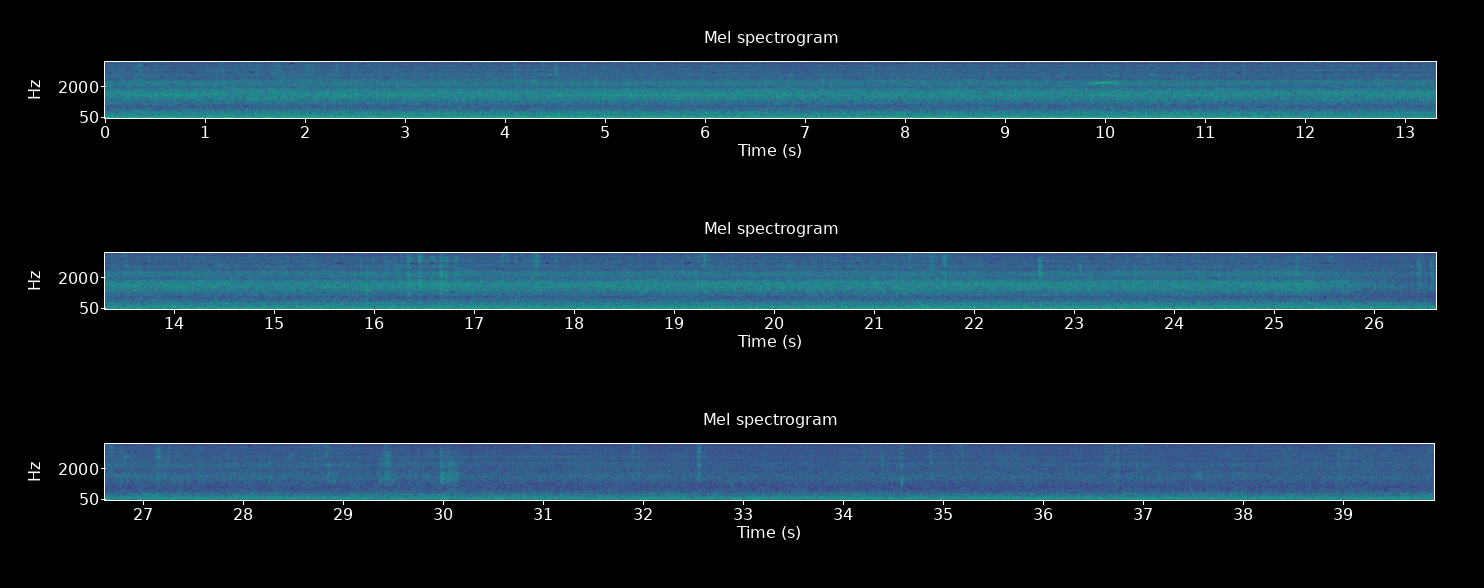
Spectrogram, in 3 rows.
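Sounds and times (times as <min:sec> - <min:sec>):
boats and seabus at a market dock: 0:00.0 - 0:39.9
planes: 0:00.0 - 0:39.9
water at a market dock: 0:00.0 - 0:39.9
seagulls at a market dock: 0:09.8 - 0:10.3.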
